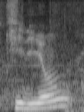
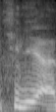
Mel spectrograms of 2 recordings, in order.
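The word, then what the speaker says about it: Kylian: Tu es plutôt, tu prononces Kyan ou Kyan Mbappé ? Tu tu te prends pas mal ? Non non non, je je à la base initialement je suis de la team Kilia, mais petit à petit,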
